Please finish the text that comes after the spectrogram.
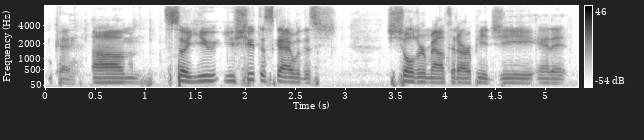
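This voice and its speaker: A man running a tabletop roleplaying game, describing the action in a halting, matter-of-fact way. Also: medium pitch, a bit bright, clear, resonant tone, poor audio. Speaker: game master.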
